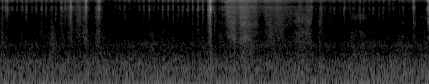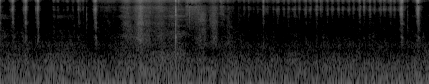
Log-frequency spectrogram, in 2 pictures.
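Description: Faint scratching of a wooden comb and fingernails on a dry, flaky scalp, in irregular light scraping strokes with one sharper tick about four seconds in; the strokes loosen dandruff flakes.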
